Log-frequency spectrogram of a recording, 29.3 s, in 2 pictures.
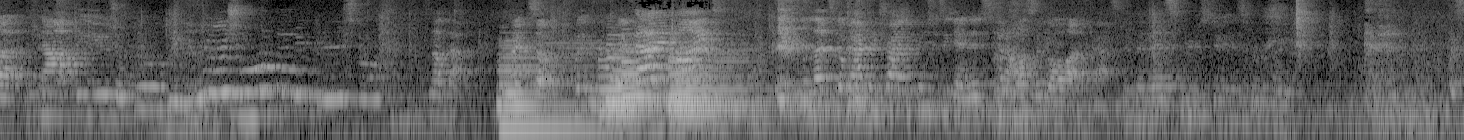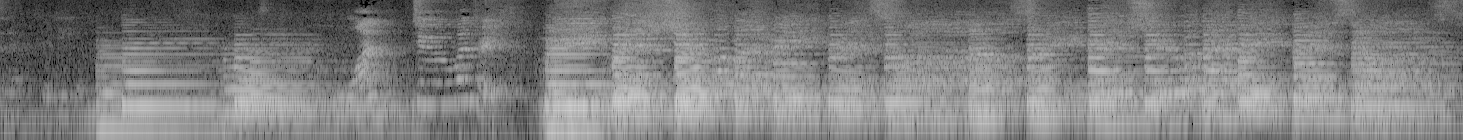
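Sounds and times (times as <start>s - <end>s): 
Christmas jazz music: 5.0s - 7.8s, 15.6s - 18.9s, 20.1s - 29.2s.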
